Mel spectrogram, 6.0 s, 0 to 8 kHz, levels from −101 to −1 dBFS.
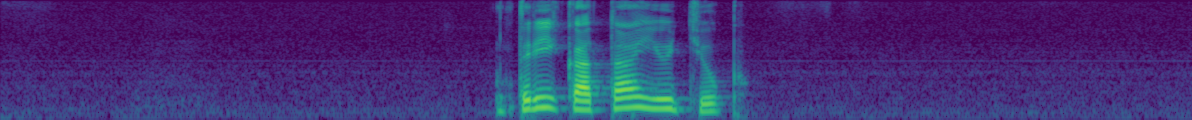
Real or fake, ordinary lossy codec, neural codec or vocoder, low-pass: real; none; none; none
